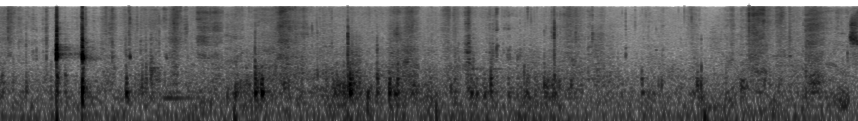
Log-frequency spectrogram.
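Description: Two sharp plastic clicks about half a second in, a third of a second apart, then faint small clicks and handling noise as wiring-harness connectors are pushed onto the ignition coil packs.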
